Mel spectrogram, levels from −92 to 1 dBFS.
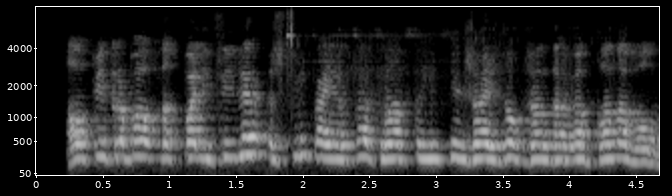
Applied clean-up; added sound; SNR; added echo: neural mask model DeepFilterNet 3.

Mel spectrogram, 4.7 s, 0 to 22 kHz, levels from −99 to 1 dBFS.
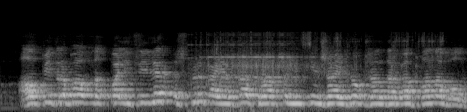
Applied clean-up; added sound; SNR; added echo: neural separator model SepFormer DNS4.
